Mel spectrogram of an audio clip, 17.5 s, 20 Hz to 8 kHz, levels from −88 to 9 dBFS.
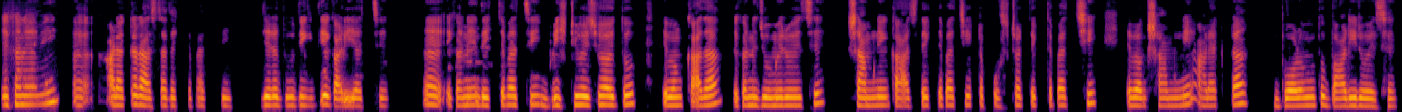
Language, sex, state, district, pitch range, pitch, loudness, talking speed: Bengali, female, West Bengal, Dakshin Dinajpur, 205-230 Hz, 215 Hz, -17 LUFS, 140 wpm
